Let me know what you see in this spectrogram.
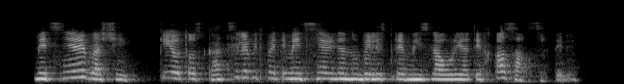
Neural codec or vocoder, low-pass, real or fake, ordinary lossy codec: none; 7.2 kHz; real; AAC, 32 kbps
